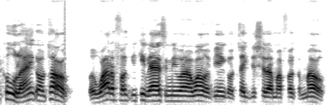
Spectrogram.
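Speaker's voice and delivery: fast, high, fed-up complaint; exasperated. Retold or imitated. Patient ranting at the nurse, fast and exasperated. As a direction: rattle it off in annoyance. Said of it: "So I'm like".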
